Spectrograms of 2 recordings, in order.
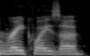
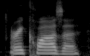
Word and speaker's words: Rayquaza: Isn't, like, the official pronunciation Rayquaza? but I feel really like saying that. I feel really like it just looks like Rayquaza to me. Rayquaza. That's what I always said. But yeah, it's Rayquaza in it.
